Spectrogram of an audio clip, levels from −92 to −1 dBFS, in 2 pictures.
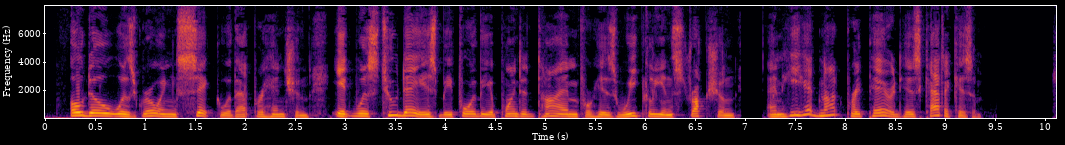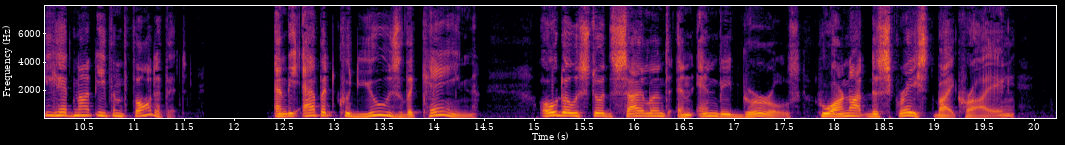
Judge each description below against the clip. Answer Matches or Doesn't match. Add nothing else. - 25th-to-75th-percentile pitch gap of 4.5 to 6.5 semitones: Matches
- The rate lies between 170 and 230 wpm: Doesn't match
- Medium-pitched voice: Matches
